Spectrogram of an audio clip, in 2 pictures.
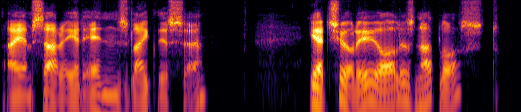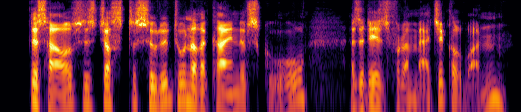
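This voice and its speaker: Man performing a storybook Yorkshire manservant, gravelly, grave, deliberate, coolly amused, menacing, close dry sound. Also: fairly low pitch, sing-song, fairly bright tone, no room sound, heavily acted. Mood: wry, conciliatory.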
